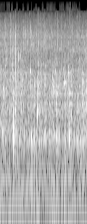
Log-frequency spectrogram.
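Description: Shrimp frying in a pan give off a dense, continuous sizzle with bright crackles and pops scattered throughout, close and steady, with no voices.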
